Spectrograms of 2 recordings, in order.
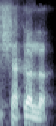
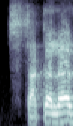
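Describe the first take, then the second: First: The word begins with an sh sound. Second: The word begins with a plain s sound. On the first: It means part. The speaker calls it wrong. "Shakala is part" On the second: It means total. The speaker calls it right. "Sakala is total"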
